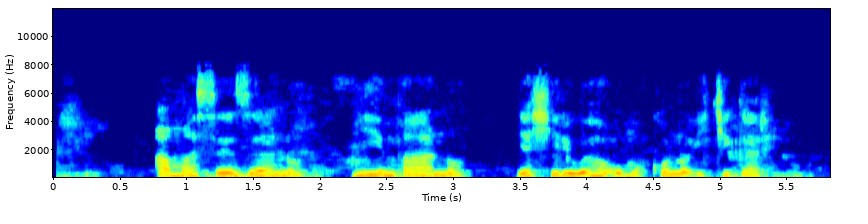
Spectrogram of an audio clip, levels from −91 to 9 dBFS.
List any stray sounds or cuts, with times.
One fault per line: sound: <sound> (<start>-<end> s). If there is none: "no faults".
no faults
